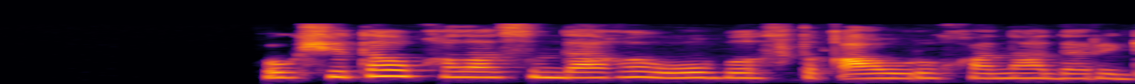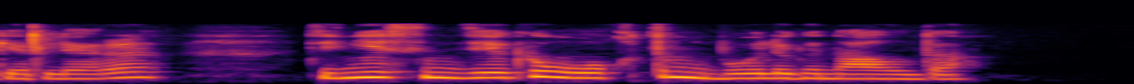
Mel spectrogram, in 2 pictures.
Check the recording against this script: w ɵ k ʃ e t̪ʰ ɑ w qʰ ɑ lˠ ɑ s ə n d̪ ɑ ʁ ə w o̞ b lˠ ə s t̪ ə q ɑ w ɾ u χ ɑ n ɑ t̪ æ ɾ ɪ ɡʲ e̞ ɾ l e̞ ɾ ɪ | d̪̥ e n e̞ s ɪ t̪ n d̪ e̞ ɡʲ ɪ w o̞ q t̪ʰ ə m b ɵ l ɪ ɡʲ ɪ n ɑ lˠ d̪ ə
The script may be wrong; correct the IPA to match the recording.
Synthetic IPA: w ɵ k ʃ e t̪ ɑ w qʰ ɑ lˠ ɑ s ə n d̪ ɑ ʁ ə w o̞ b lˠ ə s t̪ ə q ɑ w ɾ u χ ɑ n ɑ d̪ æ ɾ ɪ ɡʲ e̞ ɾ l e̞ ɾ ɪ | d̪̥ e n e̞ s ɪ n d̪ e̞ ɡʲ ɪ w o̞ q t̪ ə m b ɵ l ɪ ɡʲ ɪ n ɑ lˠ d̪ ə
